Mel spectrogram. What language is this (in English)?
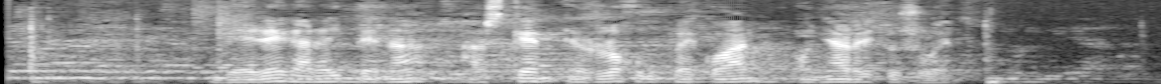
Basque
